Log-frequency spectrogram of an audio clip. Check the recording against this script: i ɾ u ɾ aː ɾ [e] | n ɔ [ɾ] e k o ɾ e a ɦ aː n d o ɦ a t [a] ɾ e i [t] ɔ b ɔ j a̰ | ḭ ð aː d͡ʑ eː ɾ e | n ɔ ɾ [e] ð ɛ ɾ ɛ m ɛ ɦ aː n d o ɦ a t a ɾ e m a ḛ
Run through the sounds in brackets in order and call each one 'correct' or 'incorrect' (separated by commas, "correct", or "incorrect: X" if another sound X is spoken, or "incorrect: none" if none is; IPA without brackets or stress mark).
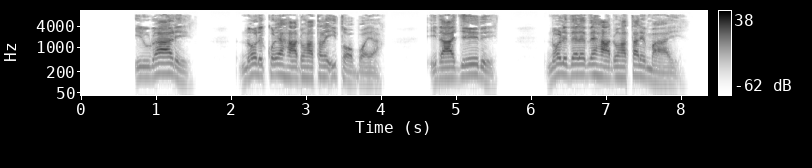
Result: correct, correct, correct, correct, correct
